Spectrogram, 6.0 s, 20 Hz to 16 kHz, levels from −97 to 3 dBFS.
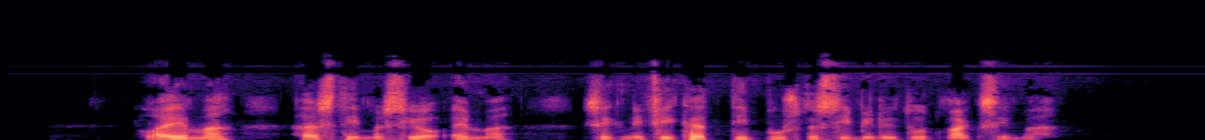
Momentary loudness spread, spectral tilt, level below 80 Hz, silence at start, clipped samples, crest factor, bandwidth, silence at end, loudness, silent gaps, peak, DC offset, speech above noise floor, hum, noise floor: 11 LU; -4.5 dB/octave; -60 dBFS; 0.75 s; under 0.1%; 22 dB; 9.4 kHz; 0.8 s; -24 LUFS; none; -4 dBFS; under 0.1%; 59 dB; none; -84 dBFS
